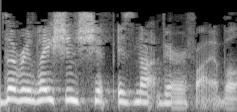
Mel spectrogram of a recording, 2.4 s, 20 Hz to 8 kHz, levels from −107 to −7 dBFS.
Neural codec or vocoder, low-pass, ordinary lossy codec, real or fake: none; 7.2 kHz; MP3, 24 kbps; real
